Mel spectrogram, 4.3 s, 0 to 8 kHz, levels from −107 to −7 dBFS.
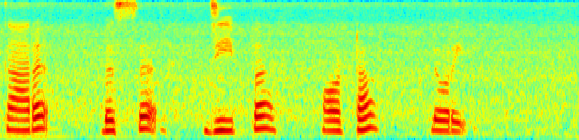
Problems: constant background noise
